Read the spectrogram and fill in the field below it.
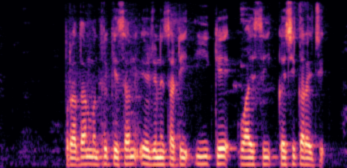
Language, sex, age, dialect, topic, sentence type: Marathi, male, 25-30, Standard Marathi, agriculture, question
